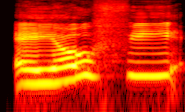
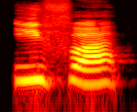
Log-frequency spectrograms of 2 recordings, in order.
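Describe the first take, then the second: First: The name is read sound by sound as spelled. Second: The name is said in its Irish form. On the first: The speaker calls it wrong. "I would have said" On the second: The speaker calls it right. "They're really pronounced"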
